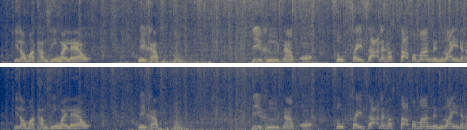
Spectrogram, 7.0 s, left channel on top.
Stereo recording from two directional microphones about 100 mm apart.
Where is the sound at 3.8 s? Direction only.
5° left (ahead or behind).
